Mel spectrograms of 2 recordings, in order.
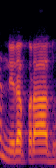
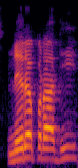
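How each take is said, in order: First: निरपराध without final ई, falling; correct form. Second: निरपराधी said with final ई; wrong form. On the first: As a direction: end निरपराध cleanly on ध. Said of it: "क्या होता है आपका". (सही शब्द निरपराध, बिना ई के) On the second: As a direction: demonstrate the mistaken निरपराधी. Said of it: "निरपराधी जैसा कोई शब्द नहीं". (गलत शब्द निरपराधी) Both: Shown as a demonstration.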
